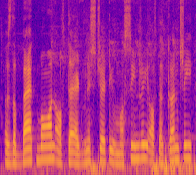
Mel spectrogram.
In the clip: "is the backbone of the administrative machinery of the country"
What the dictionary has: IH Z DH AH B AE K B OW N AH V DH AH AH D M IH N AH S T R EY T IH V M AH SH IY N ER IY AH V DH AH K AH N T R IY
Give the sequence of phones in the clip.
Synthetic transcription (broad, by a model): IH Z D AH B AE K B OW N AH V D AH AH D M IH N AH S T R EY T IH V M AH S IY N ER IY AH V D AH K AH N T R IY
